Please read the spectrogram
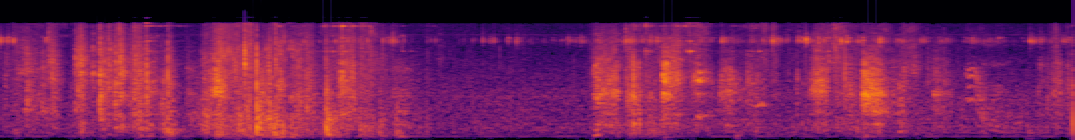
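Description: Siberian husky vocalizing in play, short bursts of noise in two bouts with a quieter lull of about a second and a half in the middle.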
